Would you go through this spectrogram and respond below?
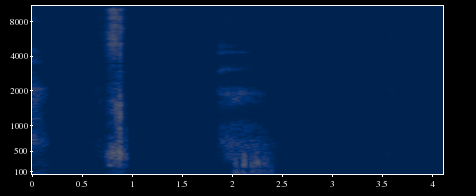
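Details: Person with a bad cold and fever, sneezing and coughing in bed: two sharp, noisy bursts of breath about a second apart, then a faint sniff in a quiet room, sneezing.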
